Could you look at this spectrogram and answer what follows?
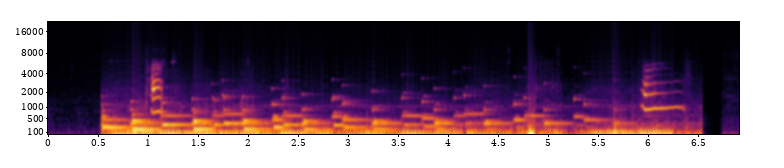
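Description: A cat meows repeatedly in drawn-out, wavering cries, loud and close, with a few higher-pitched yowls toward the end.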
